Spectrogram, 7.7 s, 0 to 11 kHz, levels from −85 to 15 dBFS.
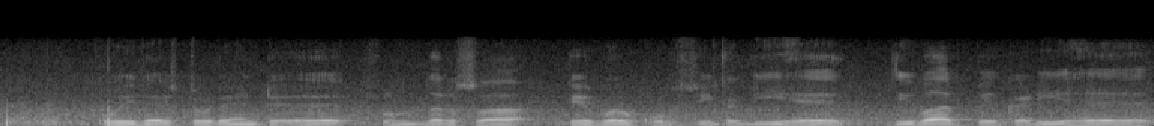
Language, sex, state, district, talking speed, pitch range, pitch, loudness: Hindi, male, Rajasthan, Bikaner, 100 wpm, 95-105 Hz, 100 Hz, -22 LUFS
